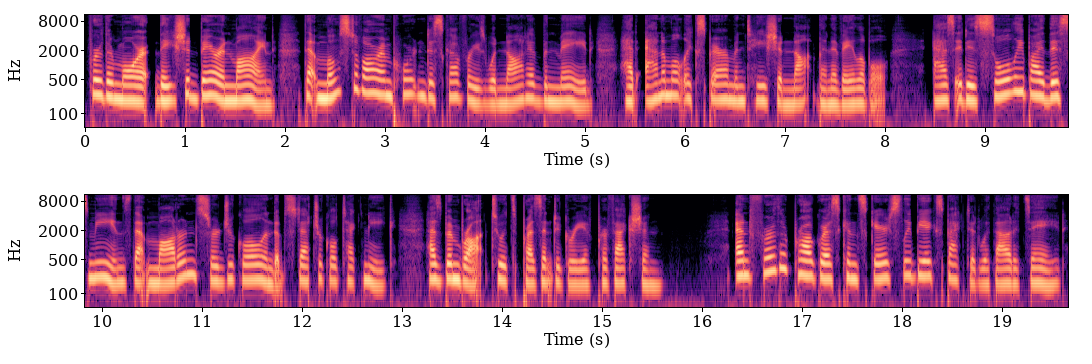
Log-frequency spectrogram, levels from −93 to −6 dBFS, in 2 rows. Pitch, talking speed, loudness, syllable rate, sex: 195 Hz, 170 wpm, -20 LUFS, 5.4 syllables/s, female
